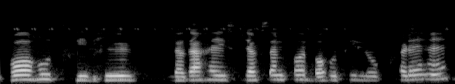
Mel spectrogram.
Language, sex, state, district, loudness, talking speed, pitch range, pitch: Hindi, female, Uttar Pradesh, Deoria, -21 LUFS, 170 wpm, 195-220 Hz, 205 Hz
